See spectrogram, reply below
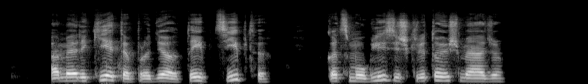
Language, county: Lithuanian, Vilnius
